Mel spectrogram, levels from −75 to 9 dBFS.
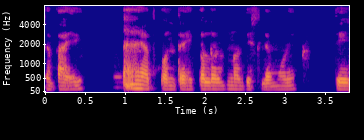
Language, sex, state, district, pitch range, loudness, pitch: Marathi, male, Maharashtra, Aurangabad, 115-120 Hz, -18 LUFS, 120 Hz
